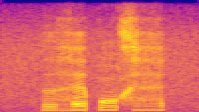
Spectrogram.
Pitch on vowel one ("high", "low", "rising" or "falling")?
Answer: low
